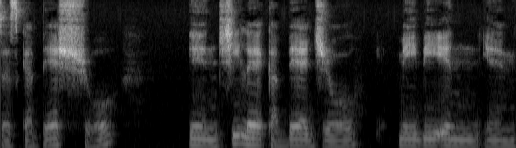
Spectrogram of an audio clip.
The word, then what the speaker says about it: cabello: Whenever two L's are spelled side by side in a Spanish word in the Philippine Spanish dialect, they get pronounced as a li. Cabello, cabello, cabello, or bella, bella, right?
